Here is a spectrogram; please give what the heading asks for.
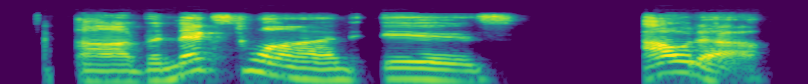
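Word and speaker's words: outta: so you really you the t's would turn into D's out of let's get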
